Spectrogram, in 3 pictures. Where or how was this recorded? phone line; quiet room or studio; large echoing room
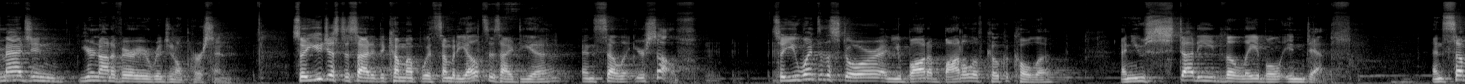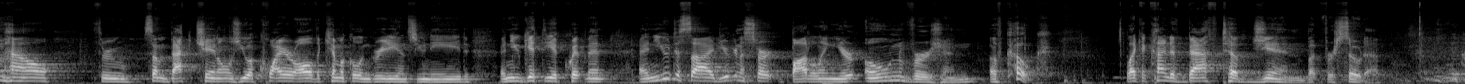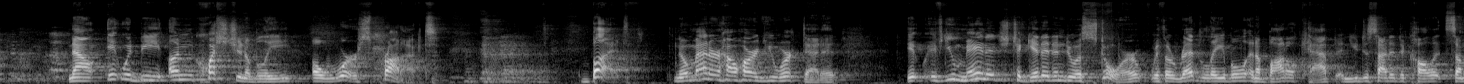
large echoing room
